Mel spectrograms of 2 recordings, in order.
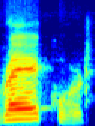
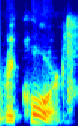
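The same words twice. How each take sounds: First: The stress is on the first syllable. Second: The stress is on the second syllable. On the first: It is a noun, like a world record. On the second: It is a verb meaning to register something.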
